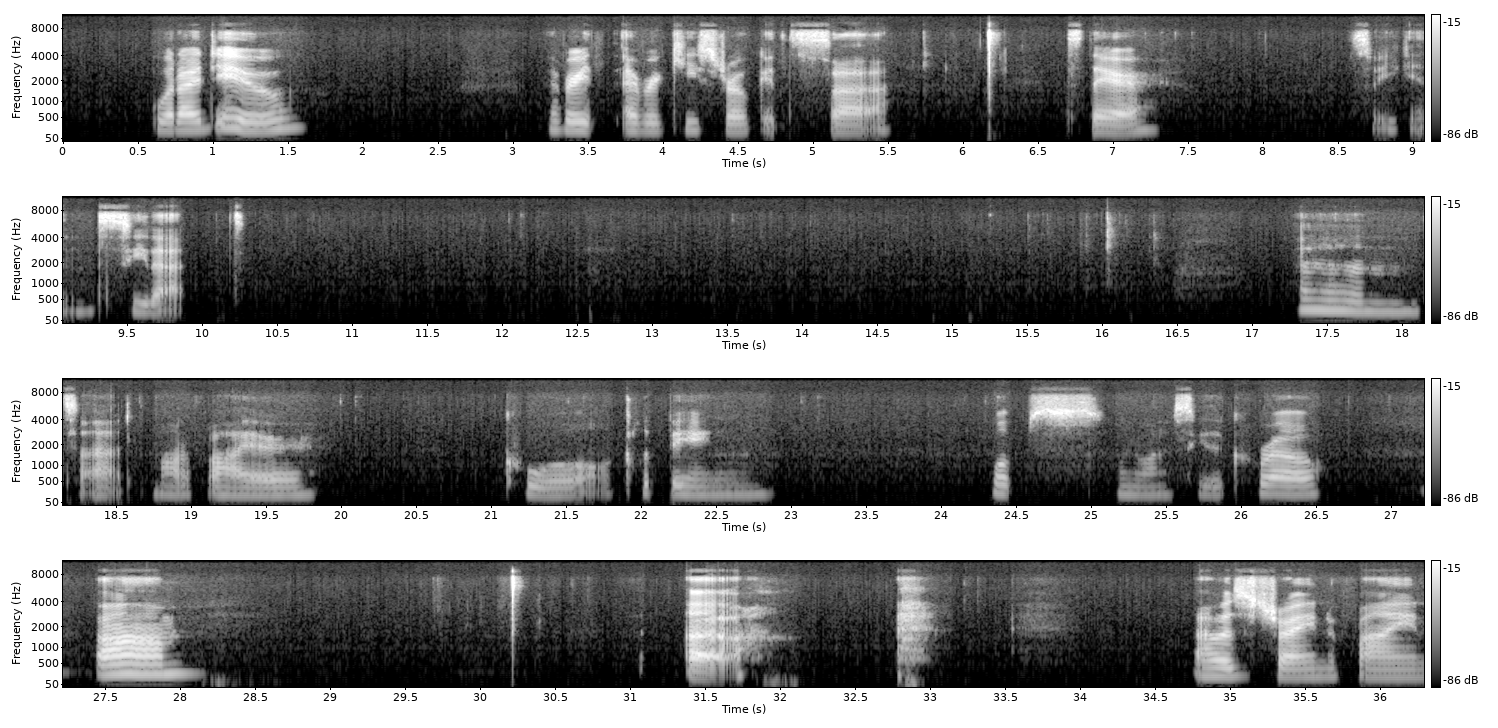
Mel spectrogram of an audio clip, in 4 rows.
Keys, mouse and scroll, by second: 5.8 ctrl+r, 8.0-11.1 scroll down 3, 12.6 click, 13.5 click, 15.9 x, 17.6 click, 18.6-21.6 drag, 23.4 click, 24.3-25.5 drag, 25.5 scroll up 2, 30.6 click, 33.2-36.2 drag.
